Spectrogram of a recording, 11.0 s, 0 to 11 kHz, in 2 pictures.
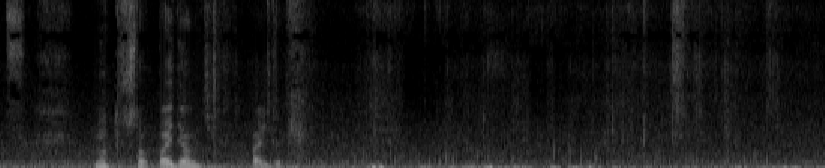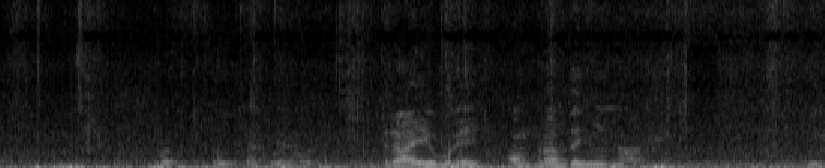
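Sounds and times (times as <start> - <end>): footsteps on concrete: 1.2 - 11.0.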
